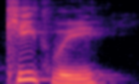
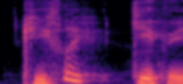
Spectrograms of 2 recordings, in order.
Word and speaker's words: Keighley: And this place, Keighley? Keighley, yeah. You spell it nothing like that, and I know.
